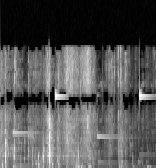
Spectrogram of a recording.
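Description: Small white cardboard jewelry boxes being handled: a run of light clicks and knocks, the sharpest about three quarters of a second in, over faint background music.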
